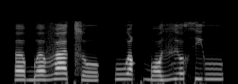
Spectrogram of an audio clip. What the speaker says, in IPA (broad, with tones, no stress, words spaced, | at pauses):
ɐ˨bɐ˨va˦t͡so˨ | wu˨q bɔ˨ vʲɔ˦xju˦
